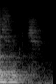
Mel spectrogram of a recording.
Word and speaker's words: Zouk: O Zucchi se escreve Z-O-U-K.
